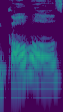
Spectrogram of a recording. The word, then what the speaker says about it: Goebbels: they decide in 1941 the Nazi regime so Goebbels, did I say that right? You know, Joseph Goebbels was the propaganda minister. Sure, Goebbels. Goebbels, yeah. I I often mispronounce names and Because because you read them.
